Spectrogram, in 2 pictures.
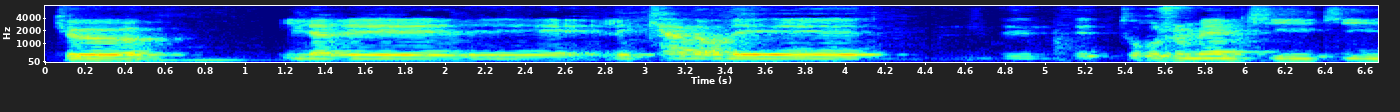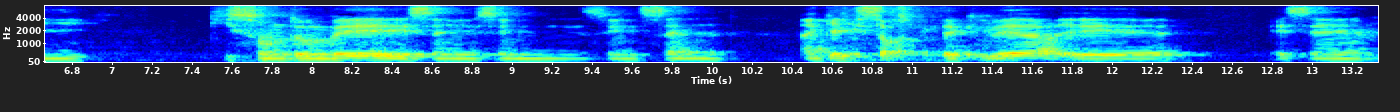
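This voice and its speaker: A man from Russia with a Russian accent speaks French as a guest economist at a conference, often pausing to search for words. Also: on the low side, completely flat delivery. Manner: hesitant, searching for words, many fillers and restarts. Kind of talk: conference talk. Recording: very echoey room.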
